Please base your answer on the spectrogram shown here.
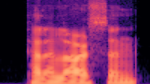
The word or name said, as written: Pelle Larsson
